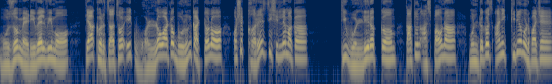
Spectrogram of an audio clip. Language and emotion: Goan Konkani, surprised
